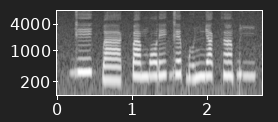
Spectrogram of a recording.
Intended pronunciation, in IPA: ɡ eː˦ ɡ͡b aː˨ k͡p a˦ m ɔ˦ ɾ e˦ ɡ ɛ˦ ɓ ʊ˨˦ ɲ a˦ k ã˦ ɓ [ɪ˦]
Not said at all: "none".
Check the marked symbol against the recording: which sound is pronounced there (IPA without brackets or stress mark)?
i˦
